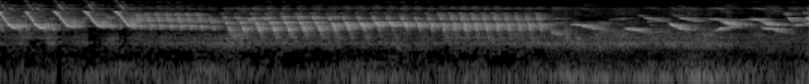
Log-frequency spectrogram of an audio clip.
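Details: Song of a canary kept in a breeding room during preparation and pairing; quick descending whistled notes give way to a sustained dense buzzy trill, then scattered chirping phrases near the end.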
